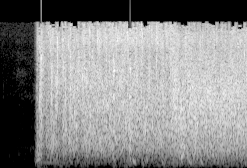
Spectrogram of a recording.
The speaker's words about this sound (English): We had something planned, remember? Oh, it's a drum roll.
